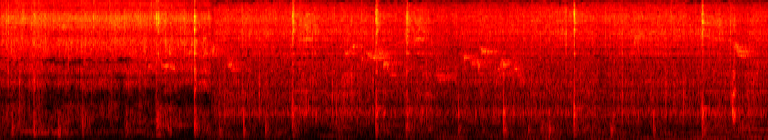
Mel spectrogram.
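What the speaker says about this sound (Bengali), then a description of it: "মশলাটা ভালো করে ভাজা ভাজা করে নিয়েছি, আদা পেঁয়াজ রসুনের কাঁচা গন্ধটাও চলে গেছে।" Ginger, garlic and green chili masala fries in a pan with a constant close hiss of sizzling, punctuated by repeated scraping stirs of a spoon at an irregular rhythm, with no talking.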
